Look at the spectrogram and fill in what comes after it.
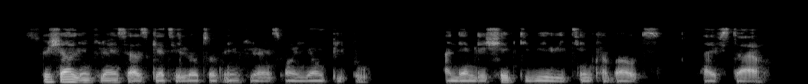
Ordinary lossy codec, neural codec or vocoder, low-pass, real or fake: AAC, 48 kbps; none; 5.4 kHz; real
